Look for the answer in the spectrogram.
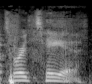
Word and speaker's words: tortilla: Tortilla. – Tortilla. – Tortilla. – Tortilla. – Okay. – Just like quesadilla, not dilla. – Yeah, but there's only one L. – Doesn't matter. You don't pronounce it.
